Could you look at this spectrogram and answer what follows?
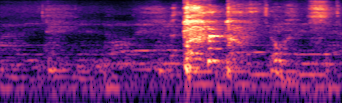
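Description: During a Pilates class, a person lets out a few sharp coughs in the middle of the clip, standing out over a quieter background.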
